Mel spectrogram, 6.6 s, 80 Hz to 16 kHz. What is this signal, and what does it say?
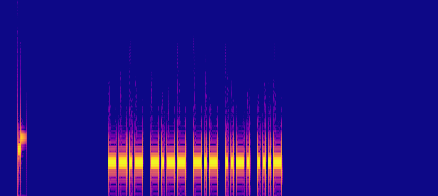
Morse code, heard as a keyed tone, about 30 wpm, 700 Hz. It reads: QYKFV
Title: Code Groups - 5 Letters - 30wpm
